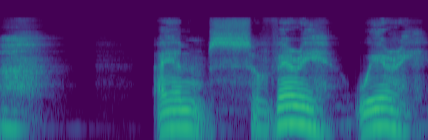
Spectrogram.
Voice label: Male; baldurs1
